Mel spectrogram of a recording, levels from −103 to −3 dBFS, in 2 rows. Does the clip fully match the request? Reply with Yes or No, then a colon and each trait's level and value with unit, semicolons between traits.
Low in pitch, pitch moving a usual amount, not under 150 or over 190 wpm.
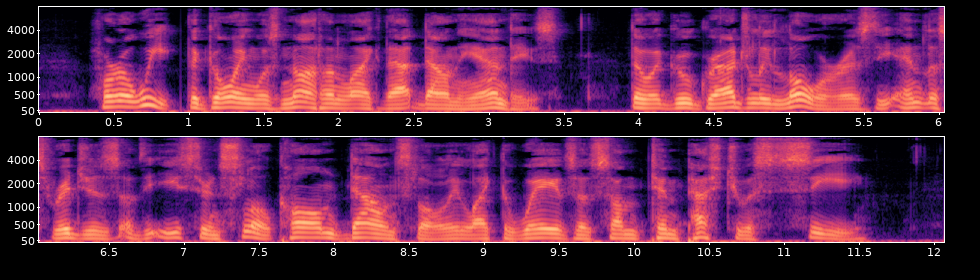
Yes: low, 120 Hz; average, 3.8 semitones; average, 175 wpm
